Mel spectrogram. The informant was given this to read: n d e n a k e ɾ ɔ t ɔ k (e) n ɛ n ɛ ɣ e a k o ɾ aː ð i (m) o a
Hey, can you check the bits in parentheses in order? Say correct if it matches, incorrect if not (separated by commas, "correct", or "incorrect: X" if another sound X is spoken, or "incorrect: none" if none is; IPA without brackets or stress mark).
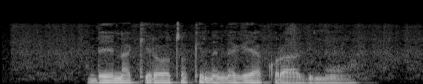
correct, correct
